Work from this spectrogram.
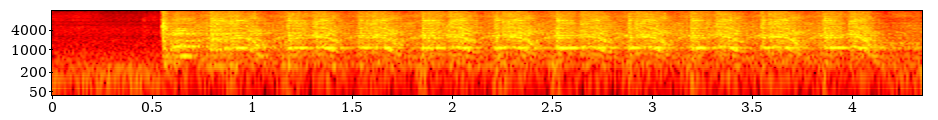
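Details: Yamaha Raider/Roadliner/Stratoliner V-twin, hard start: starter cranks in uneven churning pulses without catching, and idle is rough once running. The cause is a cracked fuel pump housing starving the engine of fuel.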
